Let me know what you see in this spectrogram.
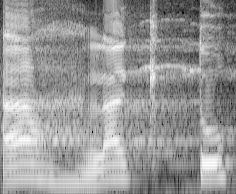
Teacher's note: huruf Kaf berharakat sukun maka kita berikan hembusan tipis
